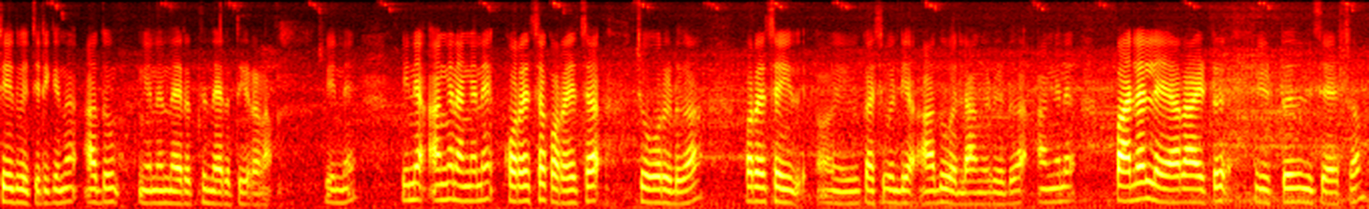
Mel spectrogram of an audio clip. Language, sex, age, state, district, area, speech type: Malayalam, female, 60+, Kerala, Alappuzha, rural, spontaneous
